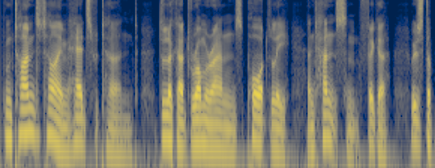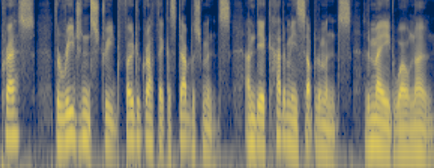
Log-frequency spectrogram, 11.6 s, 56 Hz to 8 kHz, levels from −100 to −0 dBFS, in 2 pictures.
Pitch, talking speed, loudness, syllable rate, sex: 105 Hz, 160 wpm, -20 LUFS, 5.1 syllables/s, male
